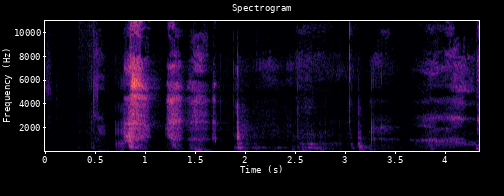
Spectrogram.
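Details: A few short, forced, play-acted cough bursts from a young girl after sipping water from a syringe, amid quiet room sounds; simulated, not an illness cough.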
